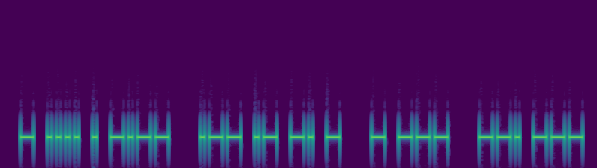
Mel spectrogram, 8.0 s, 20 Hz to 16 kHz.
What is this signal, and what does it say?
Morse code, heard as a keyed tone, about 21 wpm, 700 Hz. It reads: THEY WANT TO GO
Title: Sentences with 5-Word Phrases - Spoken Beginning - 20wpm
